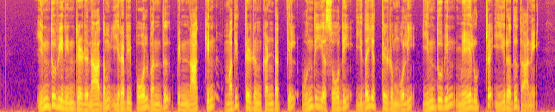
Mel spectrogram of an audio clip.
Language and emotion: Tamil, neutral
